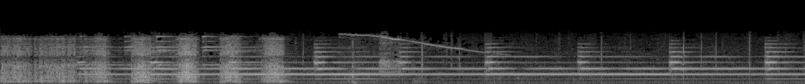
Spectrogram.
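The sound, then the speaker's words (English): Clocks strike the hour with resonant, ringing bell tones repeating every couple of seconds as a train enters a railway station in London. They follow a burst of rhythmic mechanical chugging and a falling whistle, and no one speaks. “As we enter the station, the clocks are striking.”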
